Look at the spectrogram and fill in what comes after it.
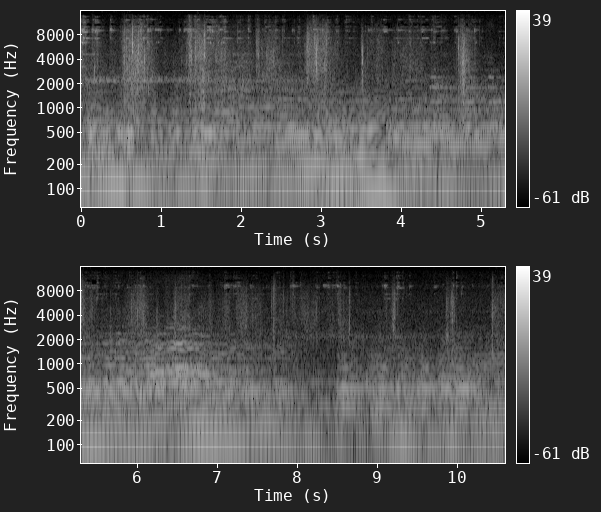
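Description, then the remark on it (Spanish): A tense film-score cue, the villains' 'keys motif' used for the appearance of the scientists: sustained low orchestral tones under a steady pattern of metallic jangling and clinking, like keys being shaken, recurring throughout at a fairly even, moderate loudness. “Lo denominan el, motivo de las llaves, para definirlo. Eh, para sonorizar la, aparición de, los científicos.”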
